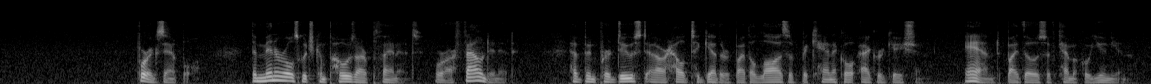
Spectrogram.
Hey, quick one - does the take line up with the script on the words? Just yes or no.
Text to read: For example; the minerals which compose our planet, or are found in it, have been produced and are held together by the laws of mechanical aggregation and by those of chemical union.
yes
